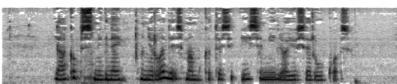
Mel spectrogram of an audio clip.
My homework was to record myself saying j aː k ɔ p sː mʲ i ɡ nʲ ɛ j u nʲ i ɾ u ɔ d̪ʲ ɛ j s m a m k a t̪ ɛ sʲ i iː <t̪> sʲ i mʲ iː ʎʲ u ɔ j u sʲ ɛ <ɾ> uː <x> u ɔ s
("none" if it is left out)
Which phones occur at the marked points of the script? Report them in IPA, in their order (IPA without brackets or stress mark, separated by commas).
none, ɾ, k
